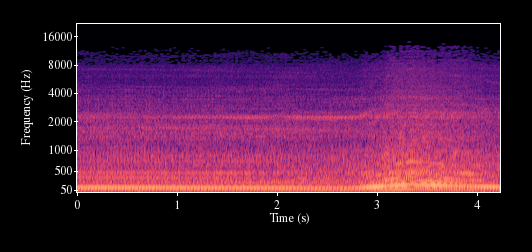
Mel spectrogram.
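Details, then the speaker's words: First-generation Bajaj Dominar 400 despite ECU updates, revved to about 4000 rpm: steady single-cylinder drone, then a rev, with a rattle from the tank area riding on the vibration; owner blames how the tank is put together. "You can hear this part rattle like anything. So the vibrations have been a very big concern for me right from the day I started riding this bike."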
